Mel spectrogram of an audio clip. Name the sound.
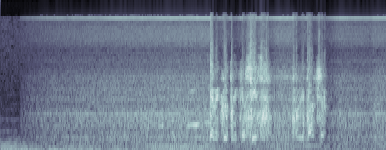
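airplane taking off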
